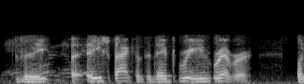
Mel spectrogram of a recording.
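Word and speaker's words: Dnieper: of the Nei River the D is not pronounced it's Nei or nepro river okay the only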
